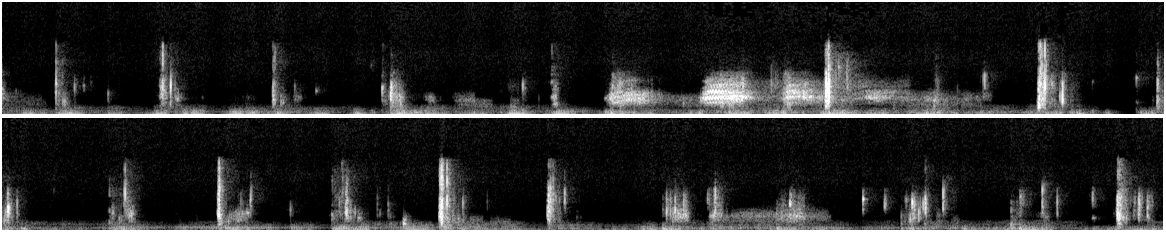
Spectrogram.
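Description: Crows caw again and again in harsh, irregular bursts, some calls overlapping, clear above a steady low rumble, with no one talking.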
